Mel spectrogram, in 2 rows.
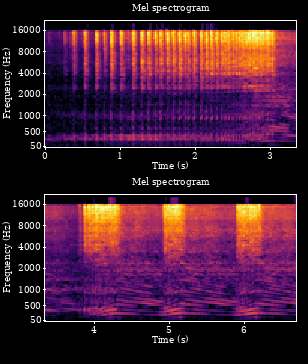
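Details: Honda CRF150L trail bike fitted with a Kawasaki Ninja two-stroke engine, kickstarted before a test ride, fan on with ignition: crisp two-stroke crackle settling into an even idle, then quick clean blips; normal running.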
